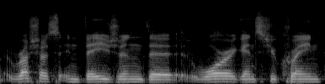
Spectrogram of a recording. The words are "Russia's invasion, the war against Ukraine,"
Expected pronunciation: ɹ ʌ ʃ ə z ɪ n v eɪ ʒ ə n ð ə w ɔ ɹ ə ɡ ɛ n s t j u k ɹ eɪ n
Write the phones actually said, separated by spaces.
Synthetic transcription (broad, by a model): ɹ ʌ ʃ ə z ɪ n v eɪ ʒ ə n ð ə w ɔ ɹ ə ɡ ɛ n s t j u k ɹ eɪ n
